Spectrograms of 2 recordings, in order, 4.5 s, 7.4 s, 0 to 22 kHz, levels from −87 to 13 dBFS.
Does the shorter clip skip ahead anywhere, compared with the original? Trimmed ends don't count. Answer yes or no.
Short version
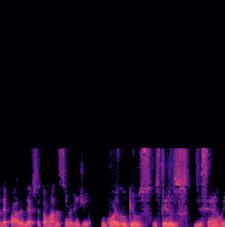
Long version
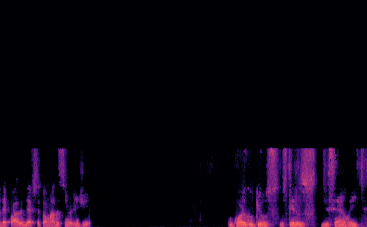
yes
